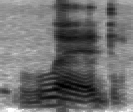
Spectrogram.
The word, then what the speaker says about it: Lod: But yeah, that holy blessed oil was from Lydd, LOD. It's pronounced Lydd for me.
